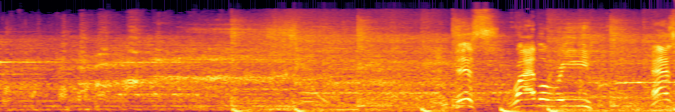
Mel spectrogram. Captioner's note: evil laughter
